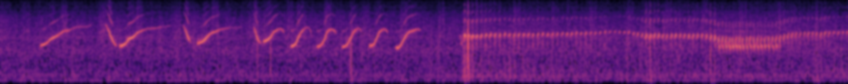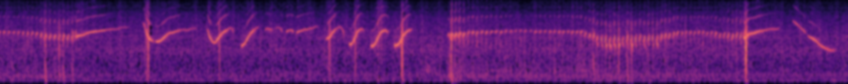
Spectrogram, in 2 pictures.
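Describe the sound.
A person whistles an imitation of canary song: quick rising chirps alternate with long, sustained warbling trills, loud, with no talking.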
